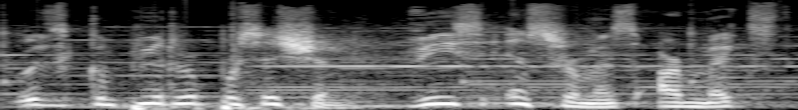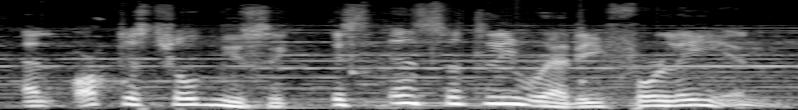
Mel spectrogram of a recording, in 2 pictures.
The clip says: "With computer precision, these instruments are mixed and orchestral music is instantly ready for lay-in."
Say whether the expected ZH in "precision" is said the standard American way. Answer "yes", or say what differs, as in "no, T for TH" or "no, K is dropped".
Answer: no, SH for ZH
